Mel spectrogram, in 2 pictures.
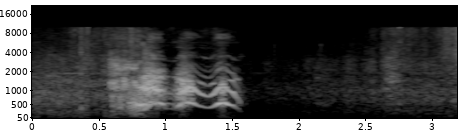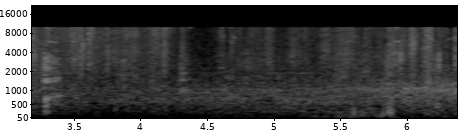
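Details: Whippets Cc and Khaki playing: a loud, wavering, whiny vocalisation with quick pitch wobbles lasts about a second near the start, then gives way to quiet rustling and soft movement noises.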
